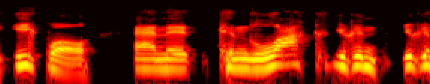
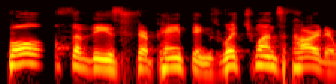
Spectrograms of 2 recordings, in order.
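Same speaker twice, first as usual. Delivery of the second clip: ordinary talk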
